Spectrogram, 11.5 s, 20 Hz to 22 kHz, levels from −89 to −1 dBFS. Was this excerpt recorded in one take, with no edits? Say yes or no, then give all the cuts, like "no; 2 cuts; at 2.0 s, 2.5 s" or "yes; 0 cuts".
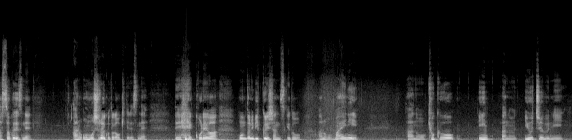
yes; 0 cuts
